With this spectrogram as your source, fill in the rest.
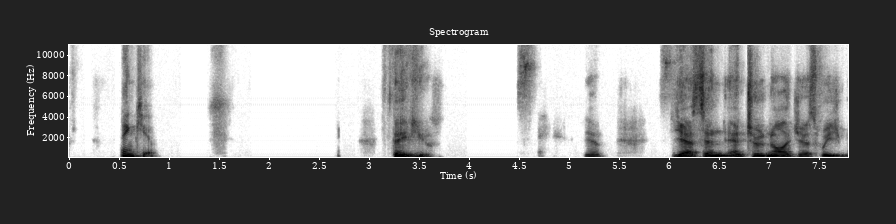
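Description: A woman speaks on an online call.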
